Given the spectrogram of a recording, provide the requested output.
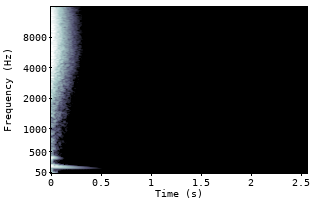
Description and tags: a lovely synthetic snare made with a drumsynth.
